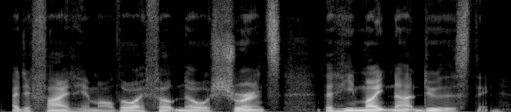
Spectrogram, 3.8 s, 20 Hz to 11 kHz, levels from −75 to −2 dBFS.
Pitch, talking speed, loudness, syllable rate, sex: 95 Hz, 235 wpm, -21 LUFS, 6.0 syllables/s, male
